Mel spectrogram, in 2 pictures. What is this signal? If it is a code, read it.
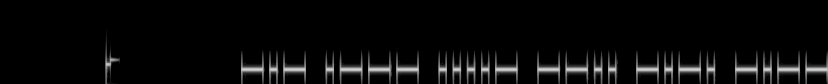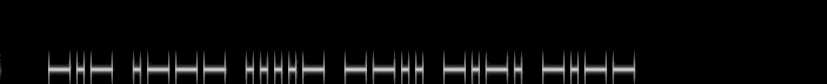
Morse code, heard as a keyed tone, about 17 wpm, 700 Hz. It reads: KJ4ZCY KJ4ZCY
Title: USA Call Signs Repeated 2x 17wpm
